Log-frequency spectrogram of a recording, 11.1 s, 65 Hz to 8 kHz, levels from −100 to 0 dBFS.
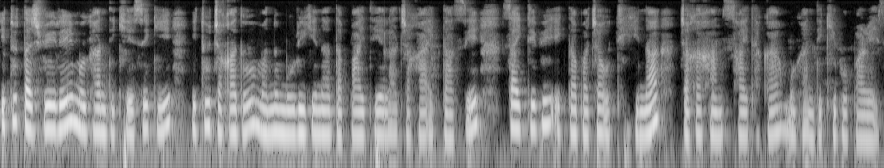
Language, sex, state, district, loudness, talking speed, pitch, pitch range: Nagamese, female, Nagaland, Kohima, -20 LUFS, 170 wpm, 175 Hz, 160-195 Hz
